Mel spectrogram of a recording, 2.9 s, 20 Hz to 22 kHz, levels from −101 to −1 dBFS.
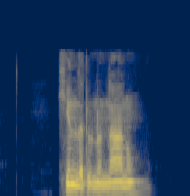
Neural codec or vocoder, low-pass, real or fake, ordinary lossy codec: none; 7.2 kHz; real; AAC, 32 kbps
